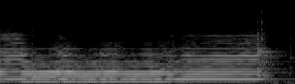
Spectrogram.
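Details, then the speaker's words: GE Vortalex fan on high, motor buzzing but not spinning: a loud, steady electrical buzz with a deep hum, felt through the floor. It sometimes struggles to start and eventually spins; stalled motor humming. "But Okay, so I can actually feel it buzzing through the floor. And there's a tiny little bit of torque in there which will allow to spin."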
